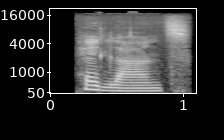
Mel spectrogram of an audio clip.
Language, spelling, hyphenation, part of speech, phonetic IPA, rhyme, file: Hungarian, hegylánc, hegy‧lánc, noun, [ˈhɛɟlaːnt͡s], -aːnt͡s, Hu-hegylánc.ogg
- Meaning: mountain range (line of mountains)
